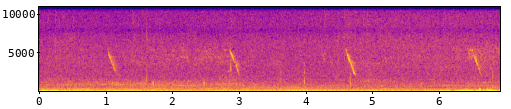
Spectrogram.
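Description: A bird calling with a short, high whistle that falls in pitch, four times about two seconds apart, over a low rumble that swells briefly near the end.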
